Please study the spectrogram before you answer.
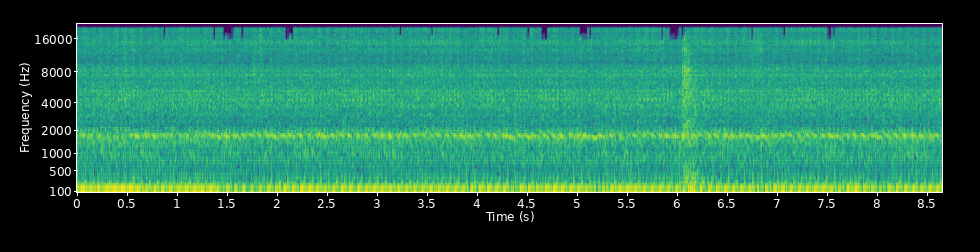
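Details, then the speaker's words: Single-cylinder 125 motorcycle (Lexmoto Michigan or Herald Classic 125), said to be practically done, warming up to circulate oil. An even, steady putter at idle with no knocks, misses or rattles. It is a normal idle. "it sounds good it sounds good I'm going to start wrapping up around it warming up"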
